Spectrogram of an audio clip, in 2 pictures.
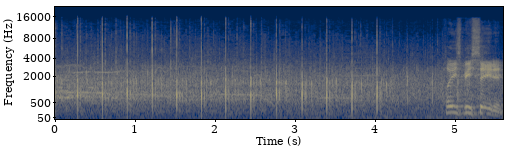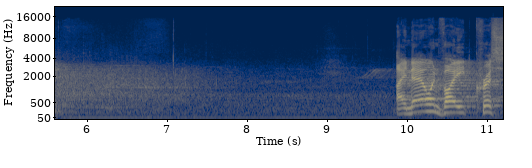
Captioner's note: cheers and applause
